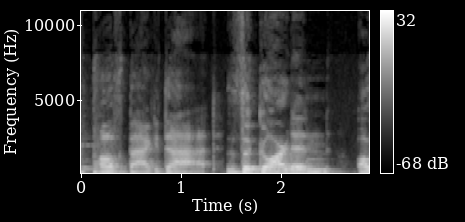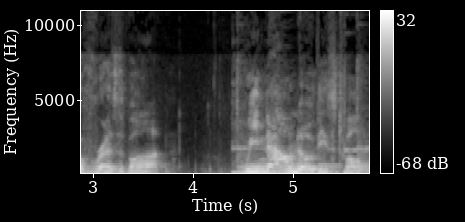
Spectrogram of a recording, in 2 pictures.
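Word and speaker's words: Riḍván: to wish you a happy Festival of rvon rvon is pronounced reson and in Arabic the word means Paradise the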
